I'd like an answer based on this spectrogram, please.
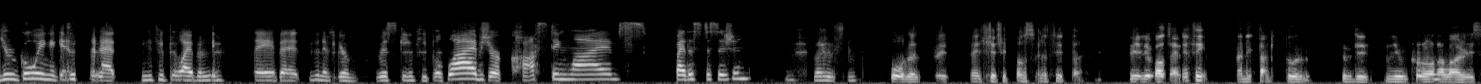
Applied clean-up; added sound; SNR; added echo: neural diffusion model UNIVERSE++.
